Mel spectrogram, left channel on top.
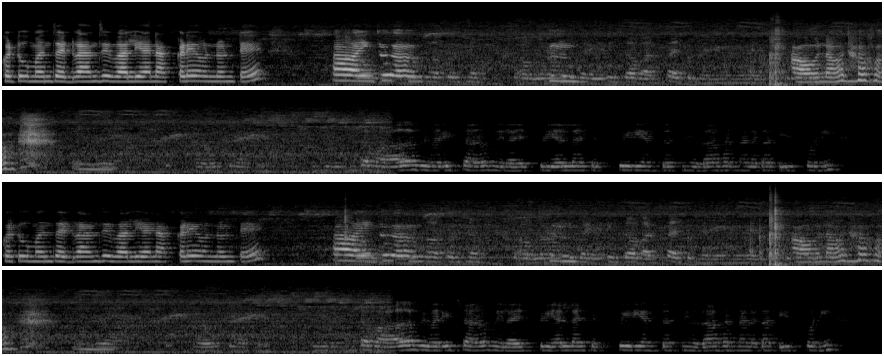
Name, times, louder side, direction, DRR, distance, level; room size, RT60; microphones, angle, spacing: voice 1, 0.0-2.8 3.3-4.2 5.5-5.7 7.9-9.9, left 5 dB, 70° left, 0.7 m, -31 dB
Telephone, 1.0-8.8, right 4 dB, 85° right, 1.2 m, -48 dB
sound 1, 1.5-12.7, equal, 5° right, 2.3 m, -47 dB
voice 2, 3.5-8.3 9.6-10.2 10.6-11.5 11.9-17.2, right 1 dB, 45° right, 2.9 m, -45 dB
7.4 x 4.7 x 3.2 m
head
